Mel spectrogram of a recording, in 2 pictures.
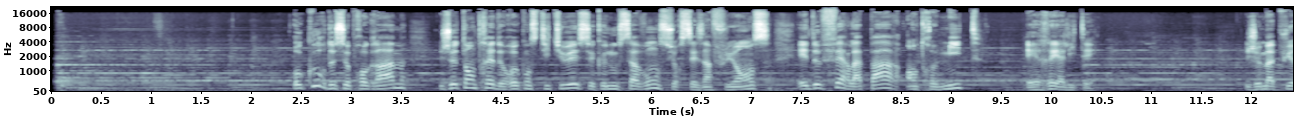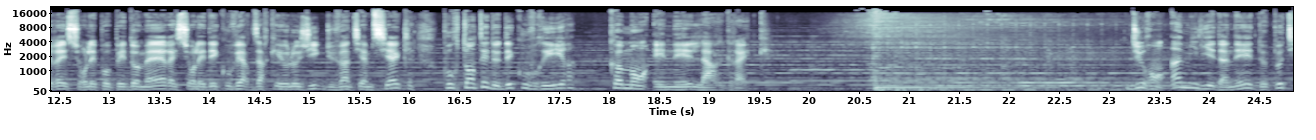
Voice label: Narration Grèce

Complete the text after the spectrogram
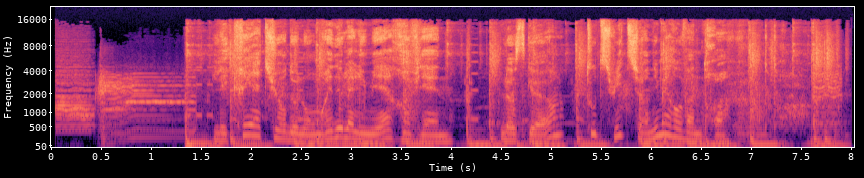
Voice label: bande annonce

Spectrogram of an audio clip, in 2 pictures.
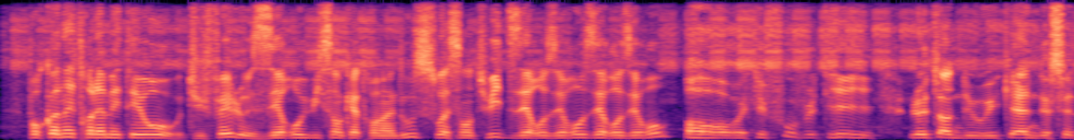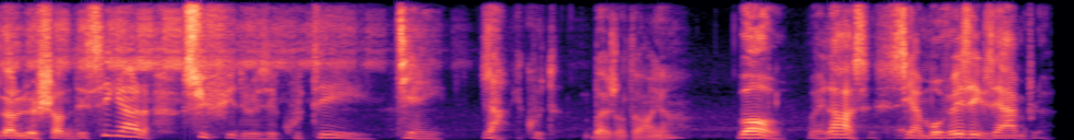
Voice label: METEO accent du midi

